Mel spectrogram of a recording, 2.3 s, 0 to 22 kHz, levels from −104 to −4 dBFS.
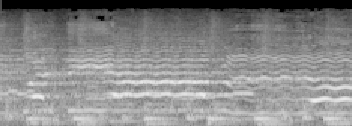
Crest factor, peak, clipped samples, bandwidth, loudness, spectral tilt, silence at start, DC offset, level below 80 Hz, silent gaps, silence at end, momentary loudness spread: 10 dB; -6 dBFS; under 0.1%; 16 kHz; -16 LUFS; -3.5 dB/octave; 0 s; under 0.1%; -44 dBFS; none; 0 s; 5 LU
